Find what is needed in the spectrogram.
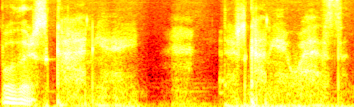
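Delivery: slow, breathy, hushed little whisper. Imitating how the other speaker said [name]: imitating someone whispering. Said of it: "Why you whispered a little bit when you said [name]?".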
